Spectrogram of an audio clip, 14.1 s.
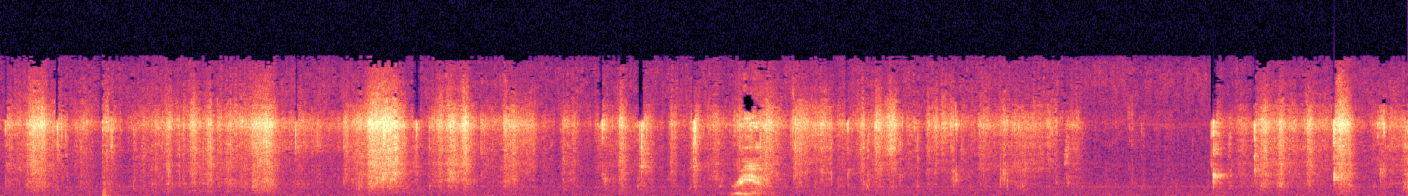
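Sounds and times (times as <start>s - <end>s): person chewing food: 4.1s - 11.5s, 12.1s - 14.0s.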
